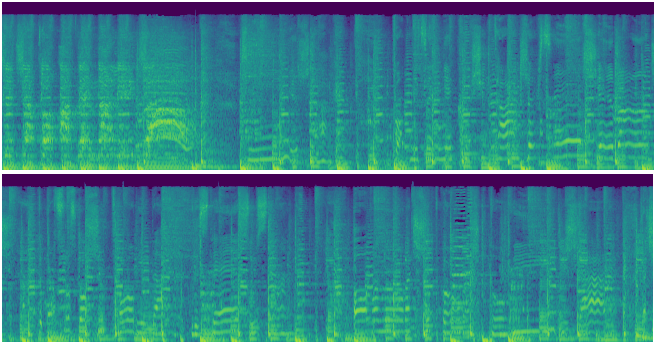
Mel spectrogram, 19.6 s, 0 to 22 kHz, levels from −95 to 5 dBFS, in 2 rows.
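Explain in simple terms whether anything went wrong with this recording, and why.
Nothing went wrong here that a listener would notice; the sound comes across steady and unbroken all the way, with no glitches, dropouts or odd noises to point to.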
